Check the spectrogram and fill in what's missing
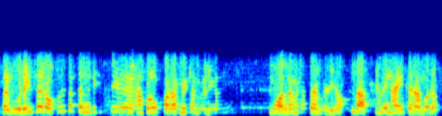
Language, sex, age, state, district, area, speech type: Odia, female, 18-30, Odisha, Jajpur, rural, conversation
